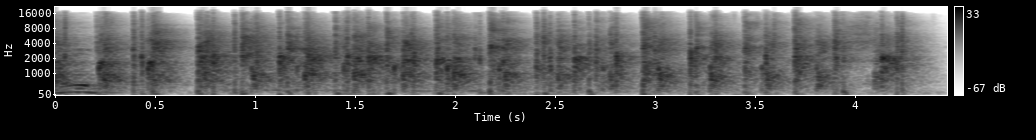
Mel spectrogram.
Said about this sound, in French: Toutes les félicitations. On peut encore l'applaudir, s'il vous plaît. Merci beaucoup.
